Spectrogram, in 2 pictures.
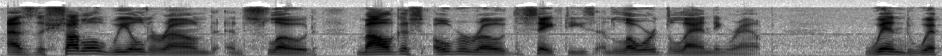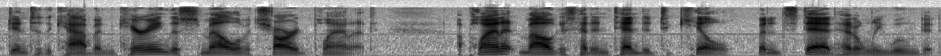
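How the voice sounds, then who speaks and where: A man reading a story aloud on a live stream, steady but with small slips and restarts. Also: on the low side, moderate pace, dull audio.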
